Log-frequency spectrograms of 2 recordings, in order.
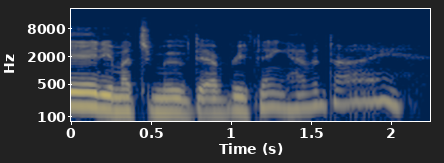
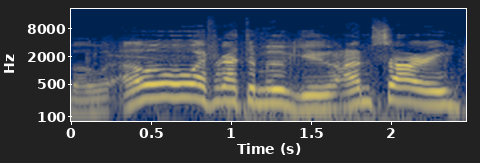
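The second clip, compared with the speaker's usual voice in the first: higher and louder, a rushed oh oh sorry; flustered apology; 5 semitones higher, 9 dB louder than usual. Real, not acted. Player apologizing to a forgotten submarine, flustered and loud. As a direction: caught out, apologizing to your own sub.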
